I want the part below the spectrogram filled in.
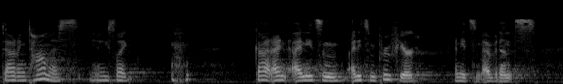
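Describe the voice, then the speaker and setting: This woman has a medium pitch, a somewhat breathy voice and an American accent. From Virginia Beach, Virginia. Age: 20s. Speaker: church member sharing testimony. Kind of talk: testimony. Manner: halting, many fillers.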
